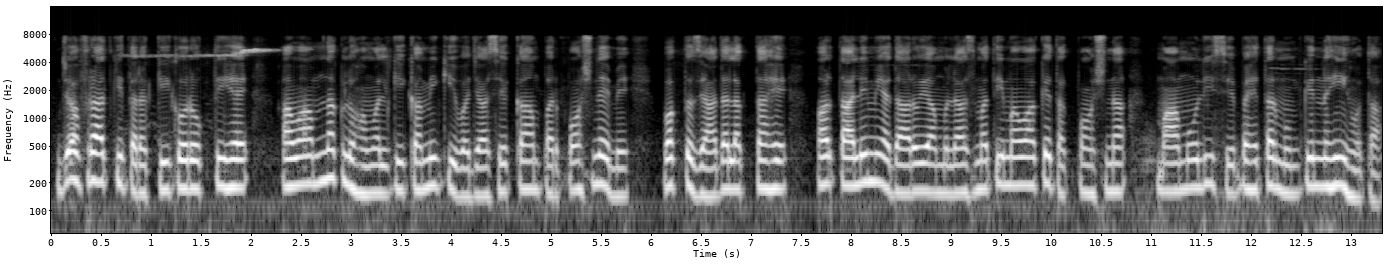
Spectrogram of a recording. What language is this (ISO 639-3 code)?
urd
